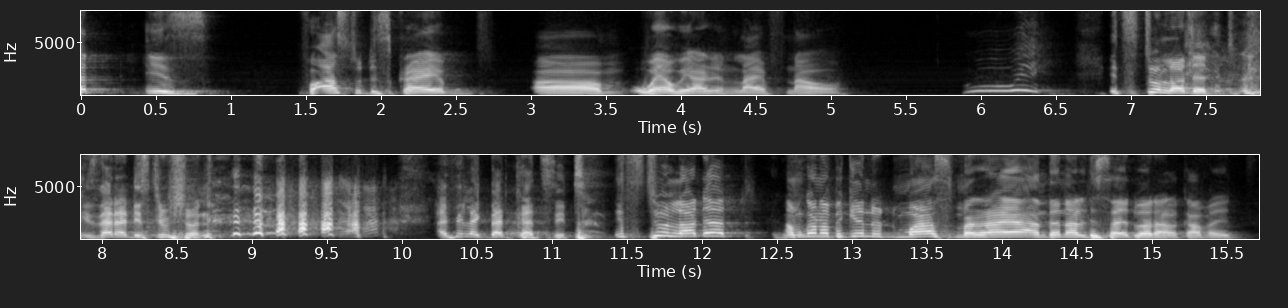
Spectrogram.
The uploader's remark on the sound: Cheque Mates hangout. The live audience recording.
